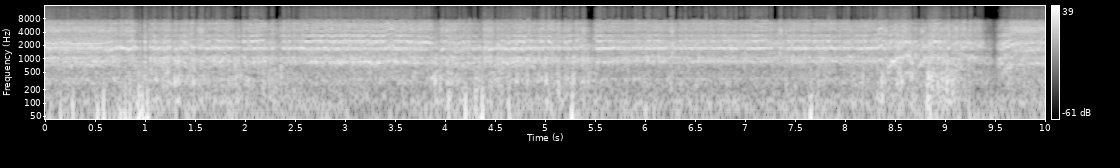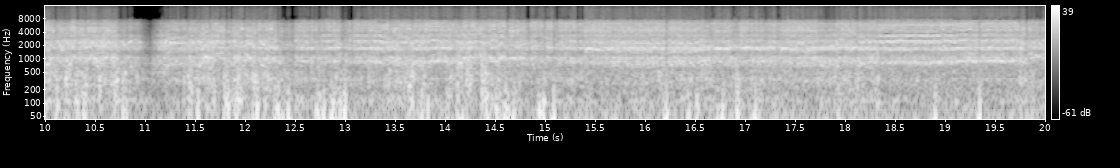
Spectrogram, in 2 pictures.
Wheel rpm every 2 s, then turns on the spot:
230, 220, 230, 230, 180, 180, 230, 240, 230, 180.
none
